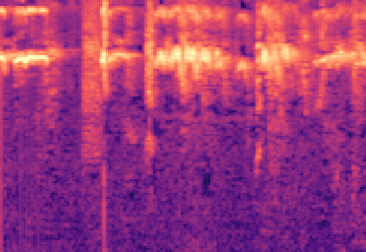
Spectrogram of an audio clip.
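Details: Blue-crowned hanging parrot at a nest: rapid high-pitched squeaky twitters in quick bursts, with a sharp click near the start.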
